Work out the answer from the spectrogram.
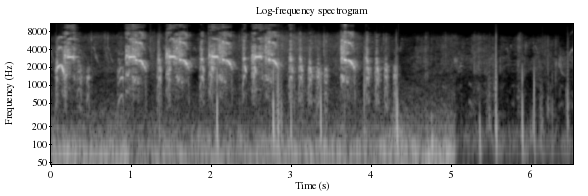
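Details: Partridge (titar), Iranian or Dhakni type, sex not stated, in a set of male and female sounds for calling and hunting. Shrill, high calls with falling notes come nearly twice a second for about five seconds, followed by scattered clicks.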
